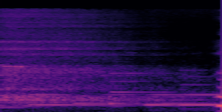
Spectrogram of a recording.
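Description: Soft background music with long held notes, under a slow, steady breath out through the mouth during a guided breathing exercise.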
